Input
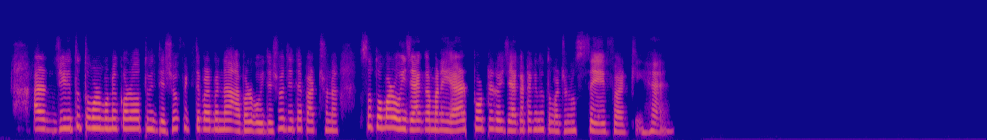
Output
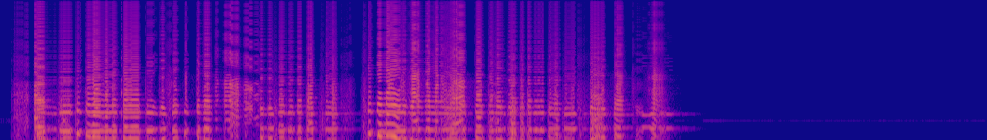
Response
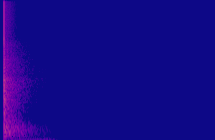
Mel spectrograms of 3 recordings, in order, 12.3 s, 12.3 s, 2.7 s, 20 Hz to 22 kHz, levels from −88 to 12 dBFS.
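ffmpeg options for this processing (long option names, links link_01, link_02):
-filter_complex "[0:a]asettb=1/sr,asplit=3[link_01][link_02][link_03];[link_01]atrim=end=2.654[link_04];[link_02]atrim=start=2.65:end=3.26,asetpts=PTS-STARTPTS,afade=type=in:duration=0.004:curve=qsin,afade=type=out:start_time=0.606:duration=0.004:curve=qsin,highpass=frequency=1100:width=0.5412,highpass=frequency=1100:width=1.3066[link_05];[link_03]atrim=start=3.256[link_06];[link_04][link_05]acrossfade=duration=0.004:curve1=hsin:curve2=qsin[link_07];[link_07][link_06]acrossfade=duration=0.004:curve1=qsin:curve2=hsin,acrusher=samples=14:mix=1:aa=0.000001:lfo=1:lforange=8.4:lforate=0.34,asplit=2[link_08][link_09];[1:a]atrim=start_sample=2205,lowpass=2300[link_10];[link_09][link_10]afir=irnorm=-1:irlink=0,volume=-17dB[link_11];[link_08][link_11]amix=inputs=2:normalize=0,aeval=exprs='val(0)*sin(2*PI*470*n/s)':channel_layout=same"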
